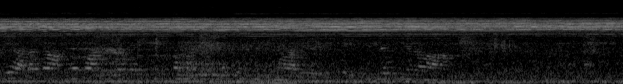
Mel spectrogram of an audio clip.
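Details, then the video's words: Crickets at a homestay near Sigiriya, Sri Lanka, in the morning keep up a steady, shrill, high-pitched drone, with occasional peacock calls, faint voices and other calls underneath. "ঝিঝি পোকার ডাক শুনতে পাচ্ছেন, মাঝে মাঝে ময়ূরের ডাকও রয়েছে তার সাথে।"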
